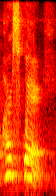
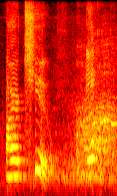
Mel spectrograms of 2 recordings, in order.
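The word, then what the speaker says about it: ageLOC R²: name of the product it's r squared it is not r2 and i only tell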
